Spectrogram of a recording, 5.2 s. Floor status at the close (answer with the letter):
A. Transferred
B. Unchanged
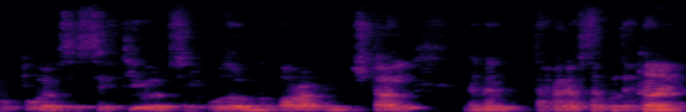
A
